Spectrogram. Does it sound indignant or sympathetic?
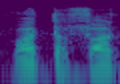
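indignant. It sounds indignant, annoyed that nobody is working.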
